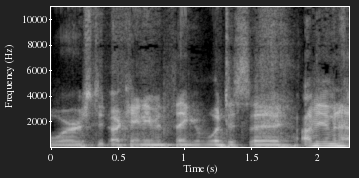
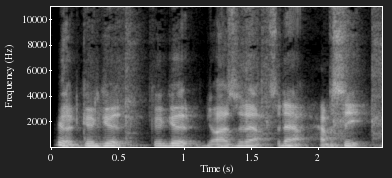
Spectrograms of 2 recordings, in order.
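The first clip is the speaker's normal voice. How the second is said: put-on girlfriend's dad voice. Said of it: "let's run more of a real scenario".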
